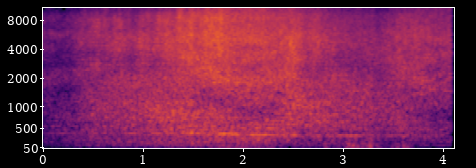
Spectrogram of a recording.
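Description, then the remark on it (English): A car slows to 30 miles an hour as it enters the little village of Perrois-les-Gombrys, north of Paris, past a speed camera; its engine hums and tyres roar, the broad whoosh swelling and then gently fading, with no voices. “Cars slowing to 30 miles an hour as they enter the little village of Perrois-les-Gombrys, north of Paris.”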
